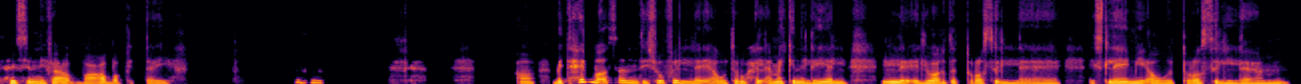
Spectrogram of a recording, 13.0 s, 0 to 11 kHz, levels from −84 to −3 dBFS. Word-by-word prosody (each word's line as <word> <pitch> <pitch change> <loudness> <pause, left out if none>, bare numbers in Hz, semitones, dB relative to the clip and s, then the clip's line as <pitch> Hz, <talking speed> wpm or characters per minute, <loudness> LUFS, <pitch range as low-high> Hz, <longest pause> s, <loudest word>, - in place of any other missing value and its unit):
تحس 225 0 +1
إن 190 -2 +3
فيها 210 +1 +3
بعبق 185 +2 0
التاريخ. 165 -2 -8 1.1
اهم. 250 -2 -6 2.0
آه، 200 0 -1 0.2
بتحب 300 - +2
أصلًا 240 -2 +1
تشوف 235 +6 -2
ال 200 -7 +1
أو 170 +2 0
تروح 195 +5 -2
الأماكن 205 0 +2
اللي 175 -1 0
هي 200 - +5
ال 200 -1 0 0.4
ال 175 -2 +5 0.2
اللي 170 +1 +1
واخدة 200 +4 +3
التراث 200 +2 -2
ال 180 -5 -2 0.7
الإسلامي 190 -5 +2
أو 160 +1 +1
التراث 185 +3 -2
ال 165 -3 0
آمم 160 +2 -2
195 Hz, 125 wpm, -21 LUFS, 175-215 Hz, 2.0 s, هي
